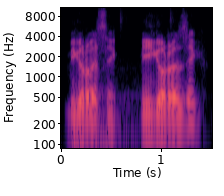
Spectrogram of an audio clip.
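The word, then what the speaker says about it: Magyarország: With Switzerland, or if Migorozic is how you say it in Hungarian.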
